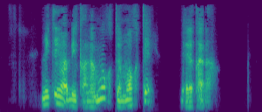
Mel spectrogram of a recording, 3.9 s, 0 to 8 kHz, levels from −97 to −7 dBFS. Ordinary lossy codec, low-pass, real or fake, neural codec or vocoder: MP3, 32 kbps; 7.2 kHz; fake; codec, 16 kHz, 1 kbps, FreqCodec, smaller model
